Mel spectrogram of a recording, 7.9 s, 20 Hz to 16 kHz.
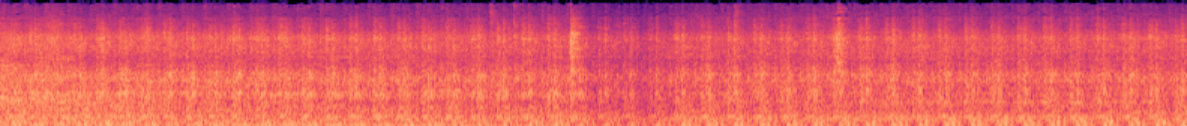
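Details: T-25 tractor diesel after repair: steady, even diesel clatter at idle with regular firing beat, no knocks or misses; normal diesel idle.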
